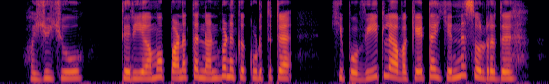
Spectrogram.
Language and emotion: Tamil, fearful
